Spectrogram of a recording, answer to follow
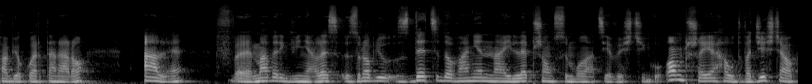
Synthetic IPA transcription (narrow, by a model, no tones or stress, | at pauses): fabʲjɔkwaɾt̪aɾaɾɔ | alɛ | fmavɛɾiɡvʲiɲalɛszɾɔbʲiwzd̪ɛt̪sɘd̪ɔvaɲɛnajlɛpʂɔ̃w̃sɘmulat̪sʲjɛvɘɕt͡ɕiɡṵʔɔnpʂɛjɛxawd̪vad͡ʑeɕt͡ɕaɔk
